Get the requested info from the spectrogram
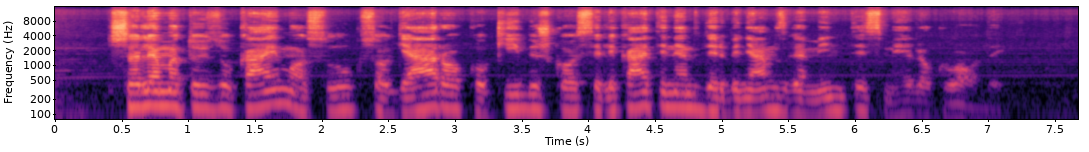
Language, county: Lithuanian, Kaunas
